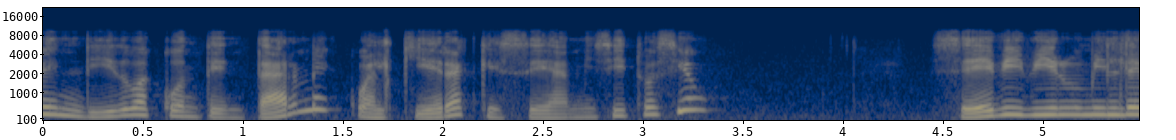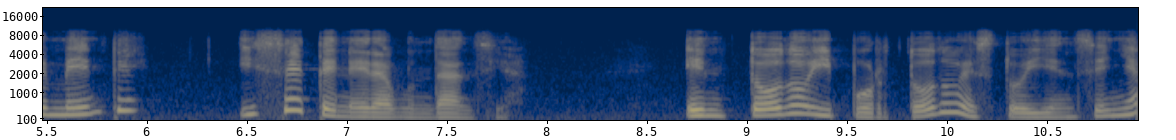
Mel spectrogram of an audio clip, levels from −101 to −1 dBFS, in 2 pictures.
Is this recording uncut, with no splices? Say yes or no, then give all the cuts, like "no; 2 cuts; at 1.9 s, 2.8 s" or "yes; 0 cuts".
yes; 0 cuts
